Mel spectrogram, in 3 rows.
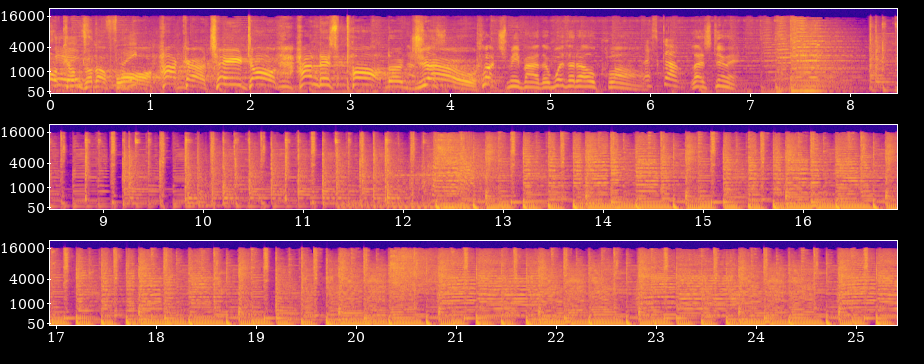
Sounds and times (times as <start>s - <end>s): Speech: 0.0s - 6.9s
Music: 0.0s - 25.4s.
